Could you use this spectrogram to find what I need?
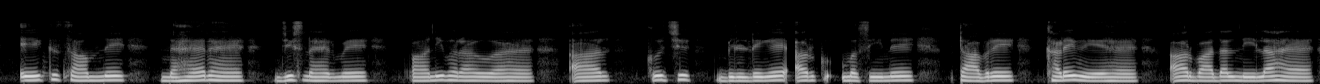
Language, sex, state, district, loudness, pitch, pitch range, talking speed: Hindi, male, Bihar, Sitamarhi, -18 LUFS, 180 Hz, 175-190 Hz, 110 wpm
